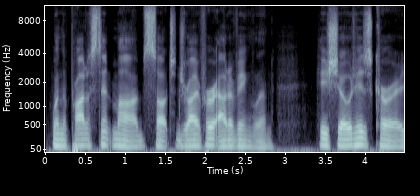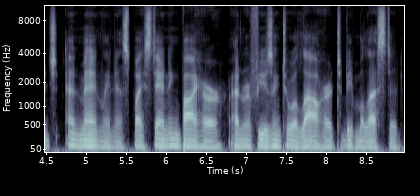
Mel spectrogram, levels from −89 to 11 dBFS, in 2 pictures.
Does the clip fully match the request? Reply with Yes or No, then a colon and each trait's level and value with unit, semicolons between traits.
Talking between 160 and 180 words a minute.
No: average, 195 wpm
